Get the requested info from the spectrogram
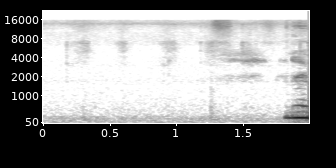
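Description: Faint soft scratching of a fine paintbrush stroking watercolour paper, in near quiet; a woman starts speaking near the end.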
